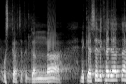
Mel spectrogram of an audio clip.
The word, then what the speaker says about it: गंगा: है तो फिर कौन सा हम न का उच्चारण नहीं करेंगे। गणगा नहीं पढ़ेंगे। गम नहीं पढ़ेंगे। क्या पढ़ेंगे? क ख ग घ उसका गंगा।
